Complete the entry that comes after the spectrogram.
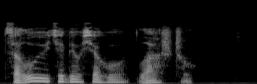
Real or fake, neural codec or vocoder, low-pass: real; none; 7.2 kHz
